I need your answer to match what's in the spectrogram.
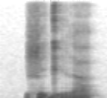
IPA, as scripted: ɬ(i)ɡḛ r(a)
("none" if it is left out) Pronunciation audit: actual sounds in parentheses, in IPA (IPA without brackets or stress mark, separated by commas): e, a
